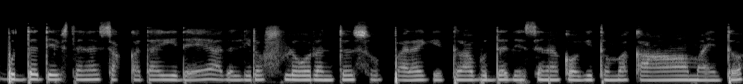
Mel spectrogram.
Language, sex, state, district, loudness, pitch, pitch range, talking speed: Kannada, female, Karnataka, Shimoga, -25 LUFS, 210 Hz, 205-215 Hz, 130 wpm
